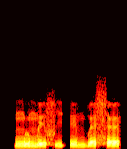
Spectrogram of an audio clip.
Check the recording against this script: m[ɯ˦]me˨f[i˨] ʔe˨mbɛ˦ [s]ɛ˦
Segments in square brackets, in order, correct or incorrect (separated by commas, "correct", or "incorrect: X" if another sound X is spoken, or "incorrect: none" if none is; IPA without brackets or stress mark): correct, correct, correct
